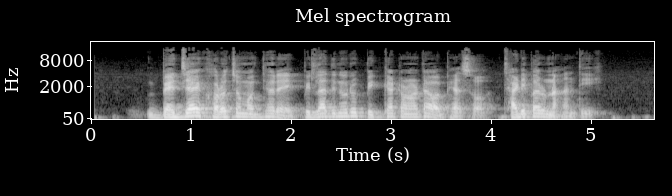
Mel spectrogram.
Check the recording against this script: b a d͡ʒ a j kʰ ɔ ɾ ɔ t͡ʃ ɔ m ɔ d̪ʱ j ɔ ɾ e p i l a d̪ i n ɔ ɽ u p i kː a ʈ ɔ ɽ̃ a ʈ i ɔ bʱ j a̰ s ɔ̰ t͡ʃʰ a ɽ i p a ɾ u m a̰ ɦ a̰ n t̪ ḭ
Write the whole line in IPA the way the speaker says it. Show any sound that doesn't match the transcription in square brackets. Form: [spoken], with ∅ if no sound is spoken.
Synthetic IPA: b [e] d͡ʒ a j kʰ ɔ ɾ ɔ t͡ʃ ɔ m ɔ d̪ʱ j ɔ ɾ e p i l a d̪ i n ɔ [ɾ] u p i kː a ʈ ɔ ɽ̃ a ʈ [a] ɔ bʱ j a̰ s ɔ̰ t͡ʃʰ a ɽ i p a ɾ u [n] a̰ ɦ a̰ n t̪ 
